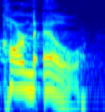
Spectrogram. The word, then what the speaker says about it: Carmel: So it's not Mount Carmel, it's Mount Carmel. Because this is always about God, El. Bet, or B-E-T, or B-E-T-H, always means house.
